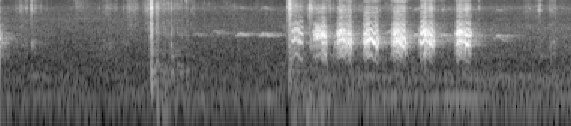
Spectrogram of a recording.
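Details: A female sooty-headed bulbul calls to provoke a male, giving one burst of about eight rapid harsh chattering notes after a faint thin whistle and a sharp click.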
